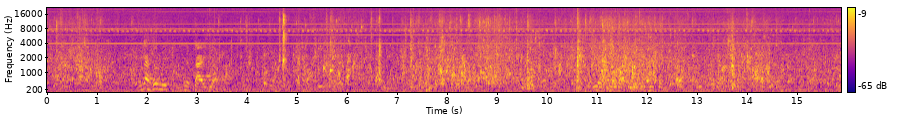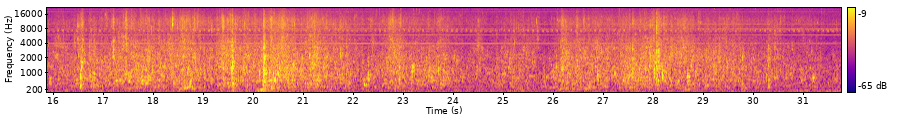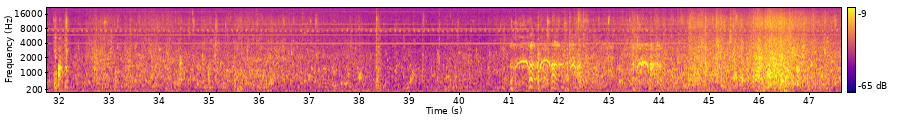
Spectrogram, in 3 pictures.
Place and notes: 永安漁港, Taoyuan City - Slip block and Waves
In the fishing port, Slip block, Waves, Zoom H2n MS+XY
